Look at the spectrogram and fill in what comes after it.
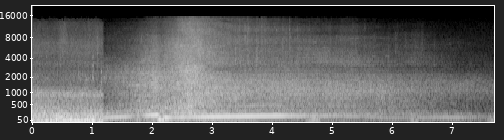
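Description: Porsche 911 Targa 4's 3.0-litre twin-turbo flat-six accelerating away, rising in pitch and dropping once at an upshift about two seconds in. It then holds a steady note that fades slowly as the car draws off. For the first second there is low wind and road rumble inside the car.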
